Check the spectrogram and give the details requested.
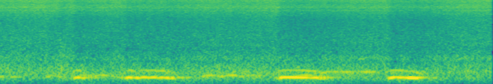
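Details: Several great horned owls in a backyard one evening give a rhythmic series of five deep, soft hoots over about three seconds, with a faint hiss in the background.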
